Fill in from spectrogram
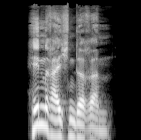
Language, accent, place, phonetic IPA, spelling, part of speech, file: German, Germany, Berlin, [ˈhɪnˌʁaɪ̯çn̩dəʁəm], hinreichenderem, adjective, De-hinreichenderem.ogg
- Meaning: strong dative masculine/neuter singular comparative degree of hinreichend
